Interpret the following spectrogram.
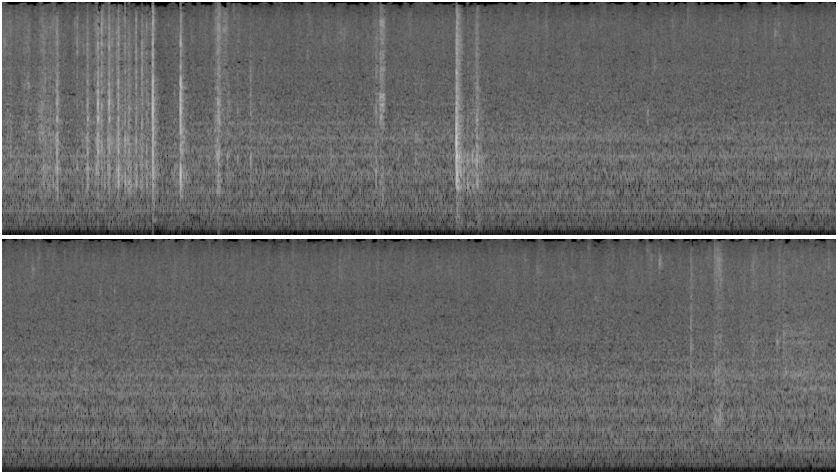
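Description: A cardboard product box is opened by hand and a small metal tin taken out. Rustling and light clicks fill the first few seconds, with one sharper click about four and a half seconds in. Under it a steady mechanical hum carries on alone for the rest.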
